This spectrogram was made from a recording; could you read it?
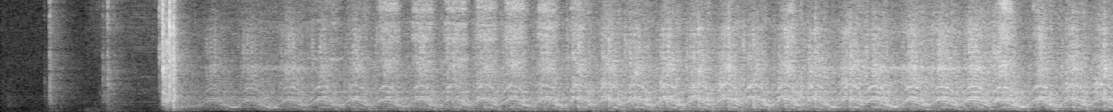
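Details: Alfa Romeo with a SPICA mechanical fuel-injection pump that runs too rich; after fuel-system checklist work, a couple of short cranks, then it catches into a busy, slightly uneven idle. Rough running points to fuelling; the pump may need replacing, unconfirmed.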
